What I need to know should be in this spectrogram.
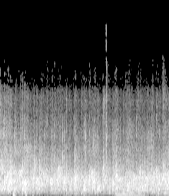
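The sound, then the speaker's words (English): Bookstore audience applauding to welcome author Sam Harris, with loud, dense clapping throughout and a voice briefly heard near the end. “Ladies and gentlemen, please welcome Sam Harris.”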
